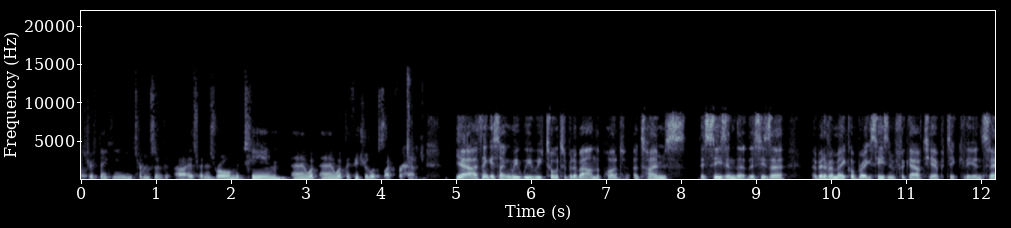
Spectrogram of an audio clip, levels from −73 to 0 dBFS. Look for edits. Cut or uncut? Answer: cut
